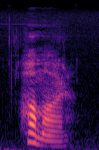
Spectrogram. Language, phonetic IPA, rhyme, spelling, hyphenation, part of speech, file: Hungarian, [ˈhɒmɒr], -ɒr, hamar, ha‧mar, adverb / adjective, Hu-hamar.ogg
- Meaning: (adverb) 1. soon (within a short time) 2. readily, easily 3. quickly, rapidly, fast 4. early; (adjective) fast, quick, sudden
